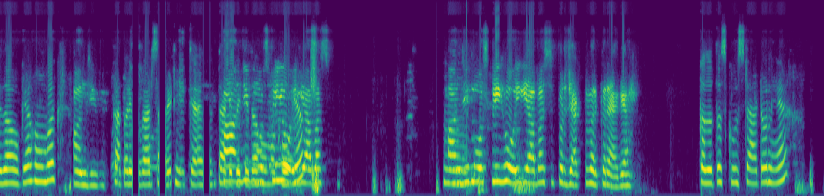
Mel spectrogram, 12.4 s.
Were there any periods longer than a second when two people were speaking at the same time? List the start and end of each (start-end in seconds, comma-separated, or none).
none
